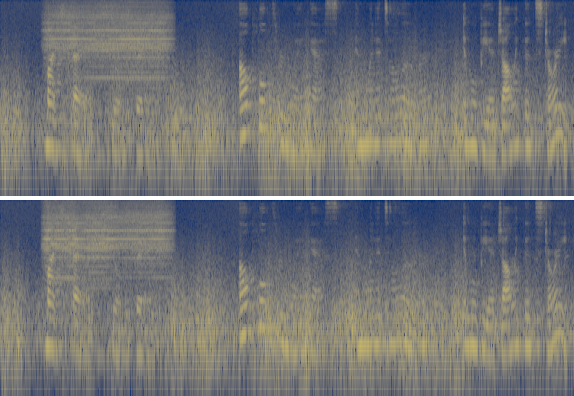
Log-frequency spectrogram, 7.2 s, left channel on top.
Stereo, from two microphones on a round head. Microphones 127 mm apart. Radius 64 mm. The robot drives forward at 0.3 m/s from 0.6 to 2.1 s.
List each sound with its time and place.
0.6 s a woman speaking: 10° right (ahead or behind), 3 m
3.0 s a woman speaking: 20° left (ahead or behind), 2 m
